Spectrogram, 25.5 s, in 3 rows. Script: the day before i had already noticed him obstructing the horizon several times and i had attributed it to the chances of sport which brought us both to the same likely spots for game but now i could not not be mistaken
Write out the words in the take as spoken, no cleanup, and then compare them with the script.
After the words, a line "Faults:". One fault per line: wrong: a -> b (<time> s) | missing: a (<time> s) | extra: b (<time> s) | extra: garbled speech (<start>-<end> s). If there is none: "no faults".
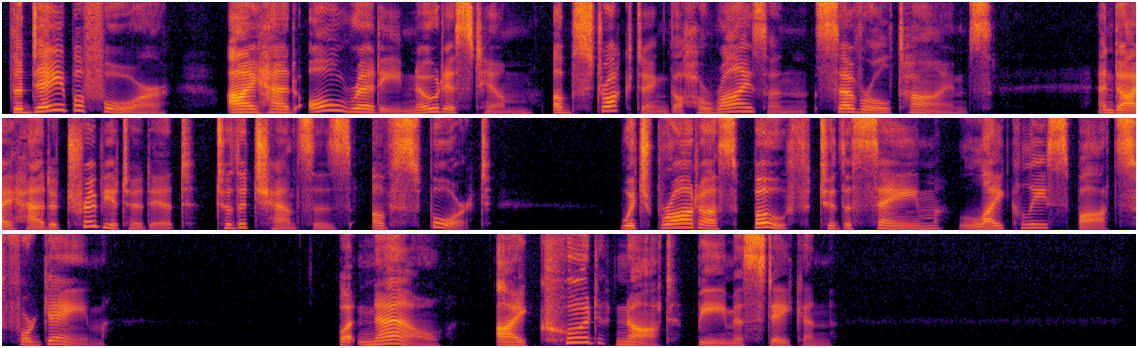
the day before i had already noticed him obstructing the horizon several times and i had attributed it to the chances of sport which brought us both to the same likely spots for game but now i could not be mistaken
Faults:
missing: not (22.1 s)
